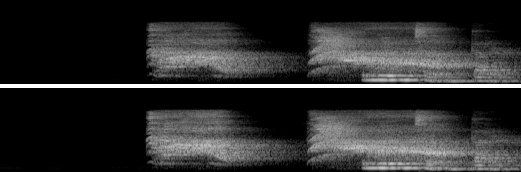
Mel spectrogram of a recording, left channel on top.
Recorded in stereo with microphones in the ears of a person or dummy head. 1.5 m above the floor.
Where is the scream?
15° right (ahead or behind), 0.9 m; by 4.5 s 25° right (ahead or behind), 1.6 m.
